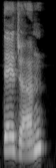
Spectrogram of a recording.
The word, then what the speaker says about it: Daejeon: Yeah, so you mentioned that you were in Daejeon.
